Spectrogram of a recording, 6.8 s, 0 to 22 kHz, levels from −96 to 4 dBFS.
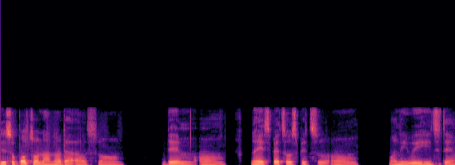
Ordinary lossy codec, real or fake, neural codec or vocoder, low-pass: none; real; none; none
